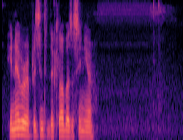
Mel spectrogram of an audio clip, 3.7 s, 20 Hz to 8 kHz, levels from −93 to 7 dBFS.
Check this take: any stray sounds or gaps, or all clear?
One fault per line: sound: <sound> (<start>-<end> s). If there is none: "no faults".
no faults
